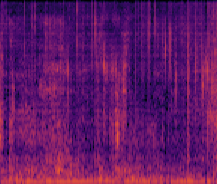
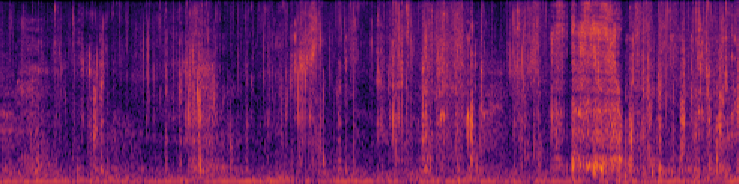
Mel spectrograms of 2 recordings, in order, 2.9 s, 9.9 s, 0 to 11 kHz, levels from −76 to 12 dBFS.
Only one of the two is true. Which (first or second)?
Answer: second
